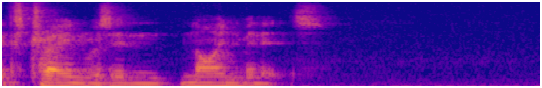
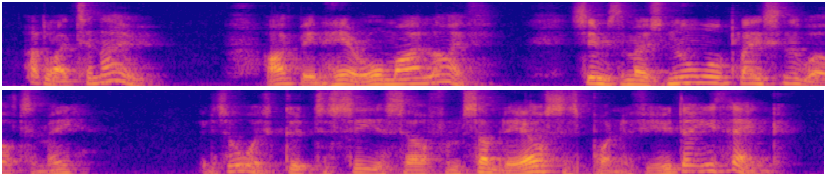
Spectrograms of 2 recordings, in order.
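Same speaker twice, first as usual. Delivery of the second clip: higher, lively voice of a local woman; friendly woman driver, curious; 7 semitones higher, 6 dB louder than usual. Acted. Lifelong local asking an outsider's view, curious and higher. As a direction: coax an opinion out of a shy passenger.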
